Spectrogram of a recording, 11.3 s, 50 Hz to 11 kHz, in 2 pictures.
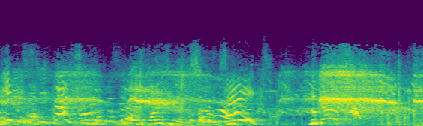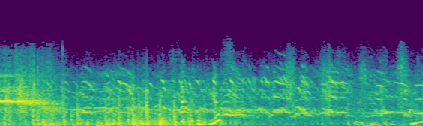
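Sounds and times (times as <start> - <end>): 
eagles screeching and squabbling: 0.0 - 11.2.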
